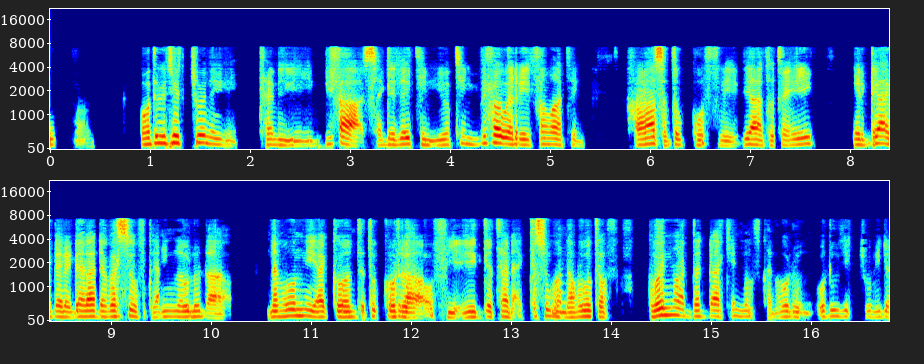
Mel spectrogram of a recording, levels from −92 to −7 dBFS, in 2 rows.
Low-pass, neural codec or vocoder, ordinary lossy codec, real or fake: 7.2 kHz; codec, 16 kHz in and 24 kHz out, 0.6 kbps, FireRedTTS-2 codec; MP3, 48 kbps; fake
